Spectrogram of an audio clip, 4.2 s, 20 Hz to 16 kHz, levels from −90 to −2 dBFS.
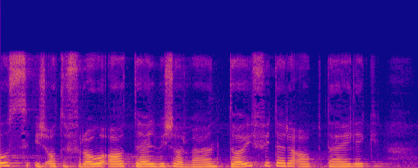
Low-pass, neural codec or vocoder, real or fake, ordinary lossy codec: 10.8 kHz; none; real; none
